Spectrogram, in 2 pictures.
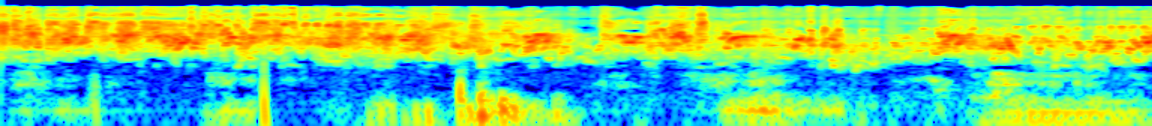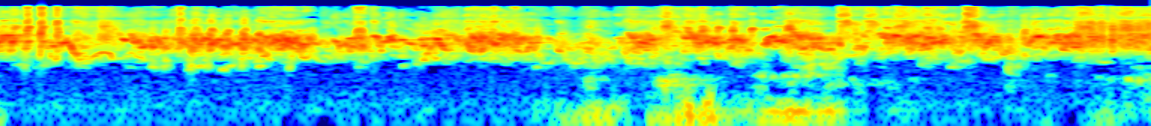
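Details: Cheerful pet budgerigars fill the air with nonstop high warbling chatter, mixing squawky notes and quick chirps, while dull low bumps sound now and then.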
